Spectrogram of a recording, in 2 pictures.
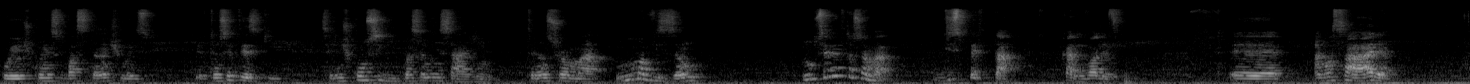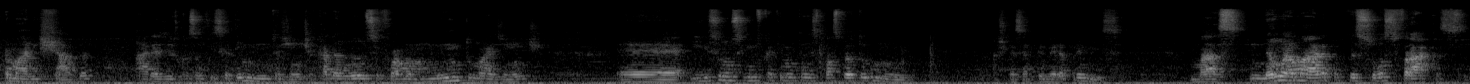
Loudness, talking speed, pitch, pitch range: -38 LUFS, 155 wpm, 130 Hz, 110-155 Hz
